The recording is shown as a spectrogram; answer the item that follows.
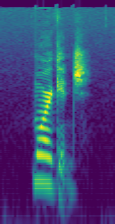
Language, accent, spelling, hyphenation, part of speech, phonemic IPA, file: English, US, mortgage, mort‧gage, noun / verb, /ˈmoɹ.ɡɪd͡ʒ/, En-us-mortgage.ogg
- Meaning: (noun) 1. A legal agreement in which a borrower pledges real property as collateral for a loan used to purchase or refinance that property 2. The state of being pledged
